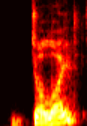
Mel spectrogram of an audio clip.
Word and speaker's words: Deloitte: Deloitte. Deloitte, thank you.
